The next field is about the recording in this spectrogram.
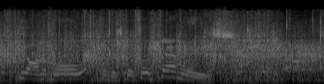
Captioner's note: some Applause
